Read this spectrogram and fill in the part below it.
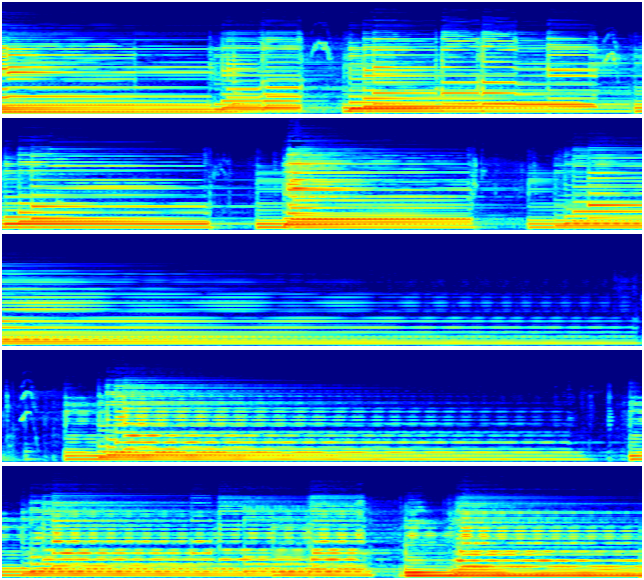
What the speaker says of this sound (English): so this is just a Leslie sound in the slow mode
